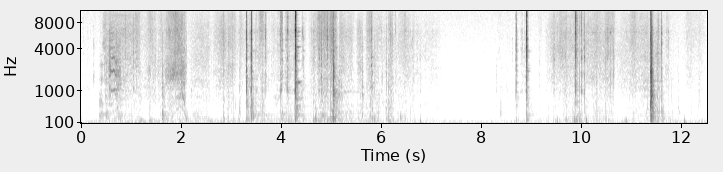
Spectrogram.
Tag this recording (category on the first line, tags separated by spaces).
Sound effects > Vehicles
115 2003 2003-model 2025 A2WS August Ford Ford-Transit France FR-AV2 Mono Old Single-mic-mono SM57 T350 Tascam Van Vehicle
